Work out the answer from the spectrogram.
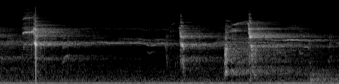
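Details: Peregrine falcon chick being fed by its mother in a nest box on a water tower, Orange, NSW, Australia, midday 24 October 2021: thin sustained high wails with sharp ticking clicks at irregular intervals.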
